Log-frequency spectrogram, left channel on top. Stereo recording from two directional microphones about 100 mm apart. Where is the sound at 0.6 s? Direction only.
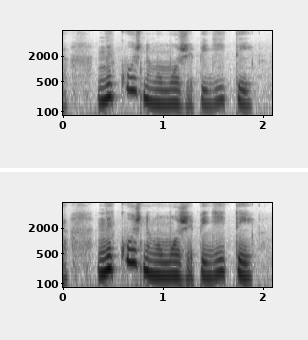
25° right (ahead or behind).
